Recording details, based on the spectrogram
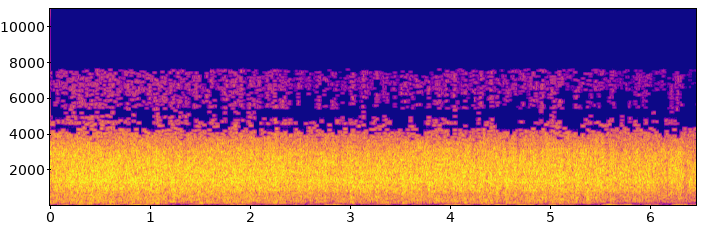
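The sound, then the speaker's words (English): An audience applauds steadily for several seconds for actors Joan Evans, Robert Wagner and Terry Moore after a radio theater performance, a dense, continuous wash of clapping with a thin, hissy, static-like quality and no voices over it. “And here they are to receive our applause for three fine performances.”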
